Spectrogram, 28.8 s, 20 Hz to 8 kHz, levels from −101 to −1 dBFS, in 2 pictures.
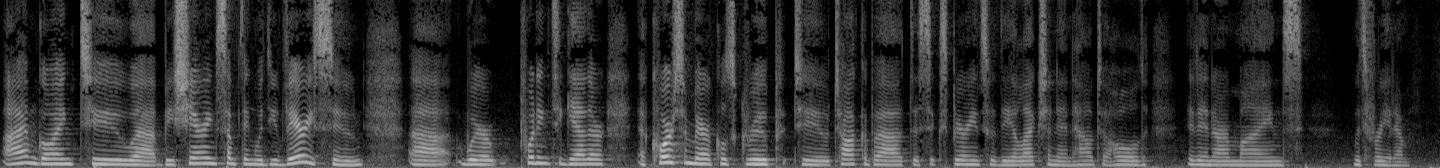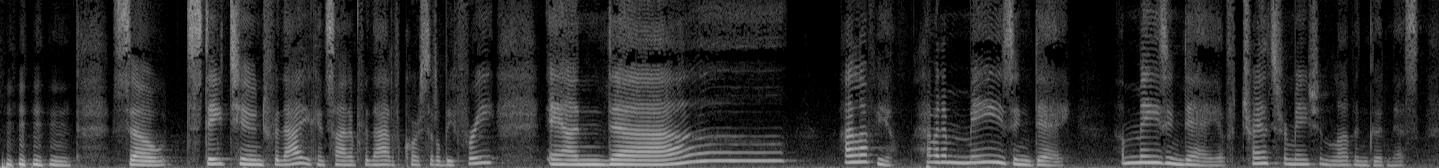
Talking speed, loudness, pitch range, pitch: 145 wpm, -37 LUFS, 190-245 Hz, 210 Hz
